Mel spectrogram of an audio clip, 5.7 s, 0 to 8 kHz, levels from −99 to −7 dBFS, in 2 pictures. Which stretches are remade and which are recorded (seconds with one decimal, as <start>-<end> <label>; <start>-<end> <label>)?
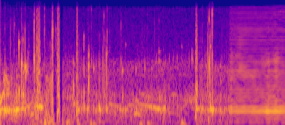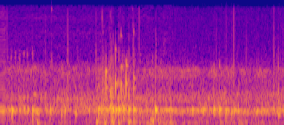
0.0-2.3 recorded; 2.3-2.9 remade; 2.9-5.7 recorded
